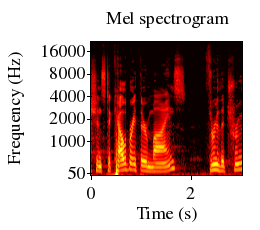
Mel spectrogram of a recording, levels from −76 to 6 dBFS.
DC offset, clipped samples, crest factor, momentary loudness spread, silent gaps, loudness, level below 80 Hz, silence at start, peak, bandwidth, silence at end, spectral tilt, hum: under 0.1%; under 0.1%; 22 dB; 13 LU; none; -22 LUFS; -28 dBFS; 0 s; 0 dBFS; 18.5 kHz; 0 s; -5.5 dB/octave; none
